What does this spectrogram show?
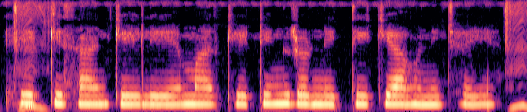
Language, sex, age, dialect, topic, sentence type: Hindi, female, 18-24, Marwari Dhudhari, agriculture, question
